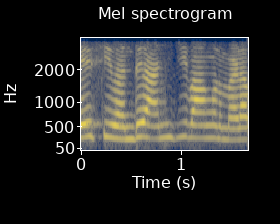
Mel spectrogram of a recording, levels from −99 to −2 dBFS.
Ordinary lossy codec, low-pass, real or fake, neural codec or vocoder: none; 3.6 kHz; real; none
